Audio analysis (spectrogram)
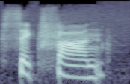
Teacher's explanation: Is low level, low level.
